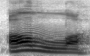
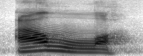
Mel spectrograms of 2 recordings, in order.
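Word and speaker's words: الله: Kemudian pengucapan lafzul jalalah diantaranya yang banyak disalahkan, yakni mengubah lafzul jalalah lam menjadi o, yakni tentunya salah. Walaupun bunyinya memang seperti o, tapi bukan o, hanya saja ditebalkan.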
